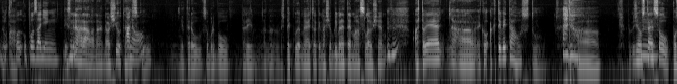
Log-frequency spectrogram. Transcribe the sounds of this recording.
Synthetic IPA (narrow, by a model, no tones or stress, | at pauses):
noiʔa̰ʔupozaɟɛɲiːt̪ɛcsɛmɪnaɦɾaːlanadalʃiːot̪aaːnosku | kt̪ɛɾo̞wsowlɪbo̞w | t̪adɪnnspjɛkujɛmɛajɛt̪onaʃɛʔo̞bliːbɛnɛːt̪ɛːmaslɛɦoʃɛmʔat̪o̞jɛ | jakoʔakt̪ɪvɪt̪aɦo̞st̪uː | ano | pɾot̪oʒɛɦost̪ɛːso̞wpo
